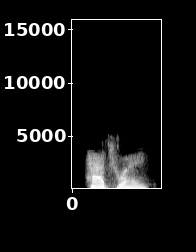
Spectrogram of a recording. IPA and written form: 'hætʃ,weɪ (Hatchway)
